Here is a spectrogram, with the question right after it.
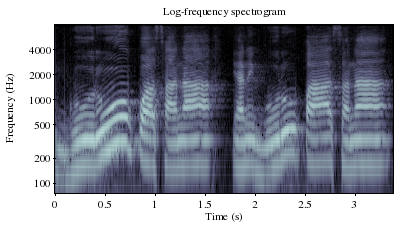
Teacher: गुरु ह्रस्व है, उसके बाद उपासना का ऊ दोनों मिलकर दीर्घ हुआ, यानी गुरुपासना, यानी गुरुपासना, गुरु प्लस उपासना इति गुरुपासना। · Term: दीर्घ ऊ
